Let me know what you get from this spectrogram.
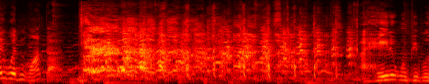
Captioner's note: people laughing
